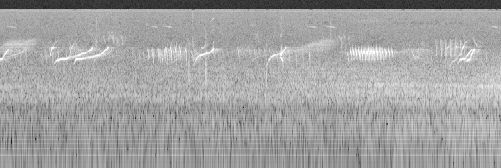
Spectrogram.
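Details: Song of a European greenfinch: a series of upslurred whistles and brief trills, followed by a steady buzzy trill, with ambient outdoor hiss beneath.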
